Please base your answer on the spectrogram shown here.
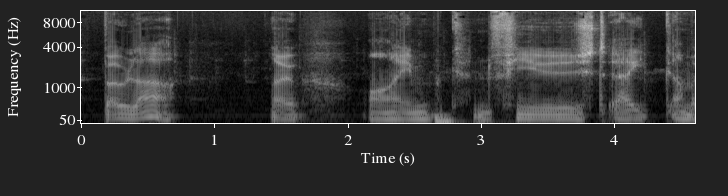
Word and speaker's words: Bolette: your horns smelly dashan says ble is not pronounced ble it's pronounced bolet if it was ble in French it would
